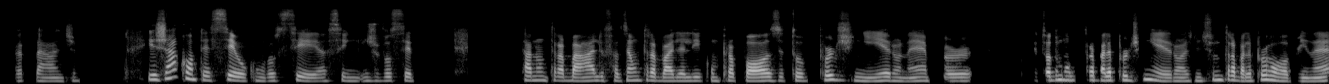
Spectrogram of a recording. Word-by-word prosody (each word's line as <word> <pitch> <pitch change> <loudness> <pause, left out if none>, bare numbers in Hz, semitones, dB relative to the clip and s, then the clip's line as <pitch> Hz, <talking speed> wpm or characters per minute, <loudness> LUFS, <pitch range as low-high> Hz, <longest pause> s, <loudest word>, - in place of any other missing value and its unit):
Verdade. 160 0 -8 0.7
E 225 -1 +3
já 280 +8 +5
aconteceu 205 - +2
com 160 +2 -12
você 165 -1 -3
assim 165 0 -8
de 170 0 -8
você 175 0 -4 1.1
estar 195 -1 +2
em - - -3
um 195 - -5
trabalho, 175 0 +2
fazer 175 +1 -3
um 190 - -1
trabalho 165 -3 +2
ali 170 +1 -2
com 170 0 -9
propósito, 170 0 +3
por 210 +1 +3
dinheiro 175 -3 -2
né 160 +3 -2 0.2
por, 165 0 0 0.5
porque - - -25
todo 195 +2 +4
mundo 195 -1 -1
trabalha 190 -2 +4
por 200 -1 +1
dinheiro, 180 -7 0
a 155 - -2
gente 165 +3 -9
não 210 - +1
trabalha 185 -6 +2
por 215 +6 +2
hobby, 160 -5 +1
né. 160 +4 +2
175 Hz, 165 wpm, -28 LUFS, 165-190 Hz, 1.1 s, já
